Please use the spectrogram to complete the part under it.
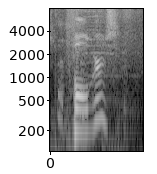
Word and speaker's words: Folgers: Folgers. – Yeah, you know, not quite. But is that how you say it? – No. – How do you say it? – Folgers.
